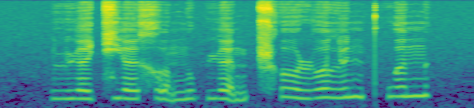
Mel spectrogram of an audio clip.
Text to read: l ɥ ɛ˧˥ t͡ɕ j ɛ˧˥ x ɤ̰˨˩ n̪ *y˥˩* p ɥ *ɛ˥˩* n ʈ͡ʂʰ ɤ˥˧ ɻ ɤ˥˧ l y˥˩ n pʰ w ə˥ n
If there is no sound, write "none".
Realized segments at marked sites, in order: u˥˩, ɛ̰˨˩

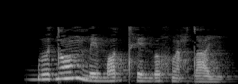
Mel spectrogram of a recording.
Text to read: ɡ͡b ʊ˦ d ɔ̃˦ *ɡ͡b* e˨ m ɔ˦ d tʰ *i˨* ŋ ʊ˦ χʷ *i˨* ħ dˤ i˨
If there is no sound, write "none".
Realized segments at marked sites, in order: ŋ͡m, e˨, ĩ˨

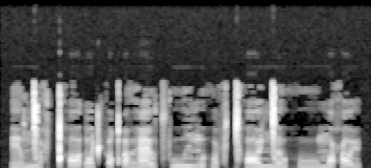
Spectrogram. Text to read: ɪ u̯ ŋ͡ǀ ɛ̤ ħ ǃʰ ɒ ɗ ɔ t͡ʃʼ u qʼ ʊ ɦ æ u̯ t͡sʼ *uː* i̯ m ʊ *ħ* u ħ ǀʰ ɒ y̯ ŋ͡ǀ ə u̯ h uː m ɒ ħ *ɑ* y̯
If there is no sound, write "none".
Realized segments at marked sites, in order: uː, h, ɒ

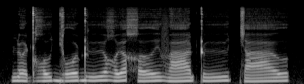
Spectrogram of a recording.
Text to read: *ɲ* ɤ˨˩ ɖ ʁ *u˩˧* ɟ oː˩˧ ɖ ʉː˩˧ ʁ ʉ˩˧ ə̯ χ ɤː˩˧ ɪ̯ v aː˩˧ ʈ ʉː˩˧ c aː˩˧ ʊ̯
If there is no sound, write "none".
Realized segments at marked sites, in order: ɳ, u˩˧

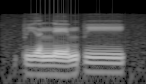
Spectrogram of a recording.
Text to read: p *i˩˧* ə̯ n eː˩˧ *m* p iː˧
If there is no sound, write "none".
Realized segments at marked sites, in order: i˩, m

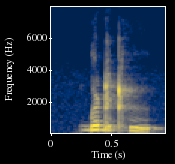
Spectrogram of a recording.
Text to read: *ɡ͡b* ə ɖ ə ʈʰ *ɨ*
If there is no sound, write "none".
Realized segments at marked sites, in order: ɡ͡b, ɨ

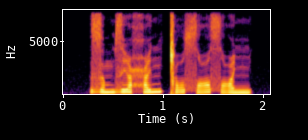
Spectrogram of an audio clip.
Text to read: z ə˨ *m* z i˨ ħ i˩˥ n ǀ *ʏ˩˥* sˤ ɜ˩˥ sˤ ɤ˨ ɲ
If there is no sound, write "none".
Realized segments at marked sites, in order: m, ʏ˩˥

